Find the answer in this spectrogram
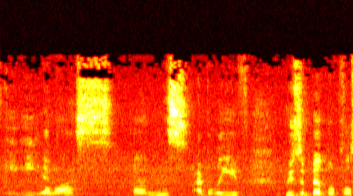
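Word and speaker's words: Enns: week they had pete i think it's ends is how you pronounce it i think it's e-e-m-s ends i believe who's a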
